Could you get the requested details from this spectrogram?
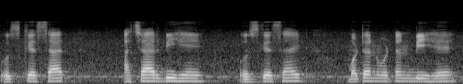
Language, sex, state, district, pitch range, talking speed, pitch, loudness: Hindi, male, Assam, Hailakandi, 140-150 Hz, 140 wpm, 145 Hz, -17 LUFS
